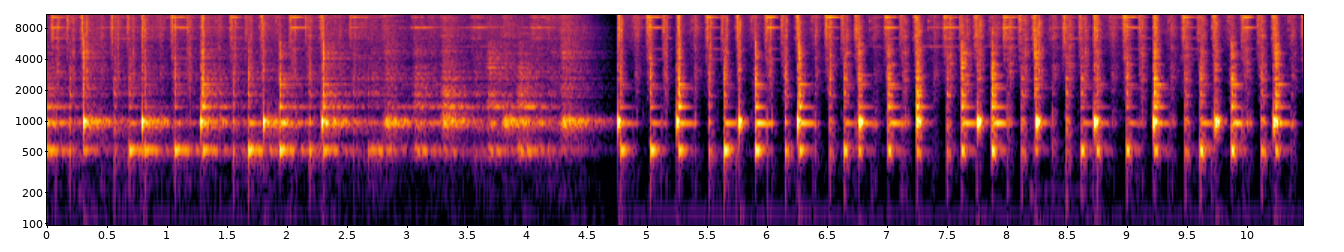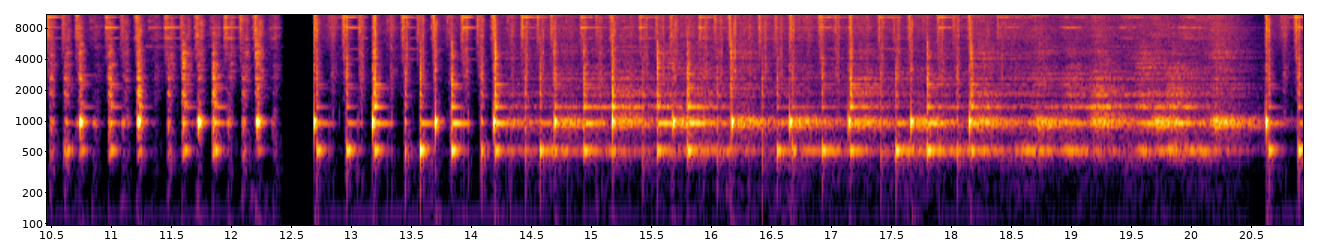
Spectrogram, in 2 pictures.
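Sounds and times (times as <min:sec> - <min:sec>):
percussion with reverb: 0:00.0 - 0:20.9.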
